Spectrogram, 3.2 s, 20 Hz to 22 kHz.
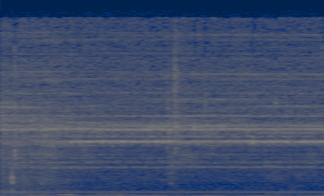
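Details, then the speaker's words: Haier HRC2731ACW mini refrigerator started after three-plus months unused: faint, steady low hum as the compressor kicks on, no rattles or clicks; running quietly and normally. "i don't know how well you can guys hear it i think you can but it started but the compressor itself kicked on"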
